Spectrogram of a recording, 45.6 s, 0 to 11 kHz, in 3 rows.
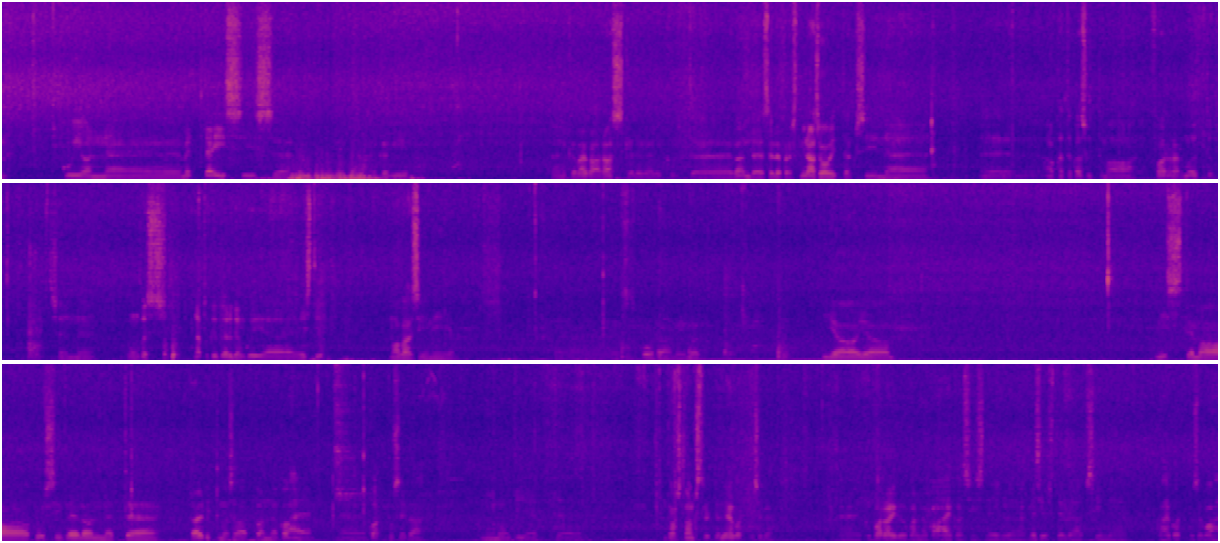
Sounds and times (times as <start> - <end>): Speech: 0.8 - 3.7, 6.9 - 11.6, 12.2 - 15.2, 15.8 - 19.3, 20.1 - 20.9, 22.1 - 24.8, 25.4 - 26.4, 29.6 - 35.7, 36.4 - 37.7, 38.6 - 40.1, 40.8 - 45.6.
